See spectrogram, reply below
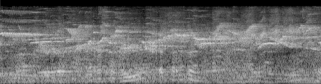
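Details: Oriental magpie-robin dueling a rival to make it stop singing: a short burst of intense, high-pitched whistling with quick slurred sweeps and buzzy chatter running continuously without pause.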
